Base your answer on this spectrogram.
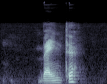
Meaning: inflection of weinen: 1. first/third-person singular preterite 2. first/third-person singular subjunctive II
- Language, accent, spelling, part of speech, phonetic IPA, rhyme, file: German, Austria, weinte, verb, [ˈvaɪ̯ntə], -aɪ̯ntə, De-at-weinte.ogg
